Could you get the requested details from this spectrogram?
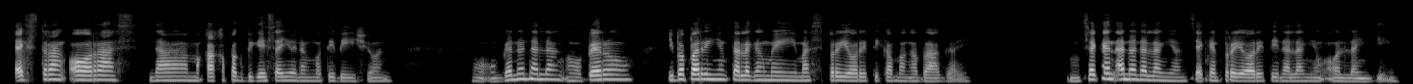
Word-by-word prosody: extrang 230 -1 +3
oras 210 0 +3
na 185 0 -1
makakapagbigay 175 0 -2
sa'yo 180 0 -1
ng 170 - -6
motivation. 155 - -9 0.8
Oo, 145 -2 -9
gano'n 220 +5 +1
na 245 -2 +3
lang. 230 -2 -2
Oo, 170 -1 -7
pero 225 +1 +3 0.3
iba 235 +3 +2
pa 235 - +9
rin 235 -1 +2
'yong 225 - -2
talagang 205 -1 +2
may 195 -1 -2
mas 185 +1 -5
priority 175 -2 -1
kang 170 0 -5
mga 155 -2 -7
bagay. 145 - -6 1.0
Hmm, 150 - -7
second 235 +1 +5
ano 235 0 +6
na 215 -2 +2
lang 195 -2 -1
'yon, 170 -1 -8
second 180 -1 -2
priority 170 -1 +1
na 160 -1 -5
lang 160 0 -5
'yong 155 -1 -8
online 145 -2 -5
game. 155 - -11
180 Hz, 155 wpm, -24 LUFS, 165-210 Hz, 1.0 s, pa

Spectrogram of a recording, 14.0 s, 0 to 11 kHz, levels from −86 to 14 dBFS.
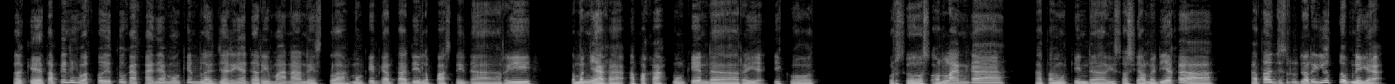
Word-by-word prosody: Oke. 150 -3 +3
Tapi 210 +8 0
nih 220 - +1
waktu 165 +1 0
itu 190 +3 -5
Kakaknya 165 +3 -1
mungkin 175 +1 -2
belajarnya 140 +9 +1
darimana 155 +4 -1
nih? 130 -2 -1
Setelah 120 -1 -2
mungkin 125 +4 -3
kan 145 0 -1
tadi 135 0 0
lepas 130 +1 -2
nih 120 -3 -3
dari 100 +5 0 0.5
temennya, 145 +4 +5
Kak. 105 -2 -1
Apakah 140 +2 0
mungkin 140 +2 0
dari 110 +2 +1
ikut 105 -2 -3 0.7
kursus 130 +4 +1
online 165 +7 +3
kah? 185 -1 +1 0.2
Atau 120 +1 -2
mungkin 130 +1 -1
dari 105 -2 0
sosial 120 0 -2
media 140 +9 +2
kah? 145 -6 +2 0.3
Atau 175 +8 +2
justru 185 +1 -6
dari 170 +3 +2
Youtube 195 - +1
nih, 125 -2 +5
Kak? - - -14
140 Hz, 165 wpm, -22 LUFS, 120-165 Hz, 0.7 s, temennya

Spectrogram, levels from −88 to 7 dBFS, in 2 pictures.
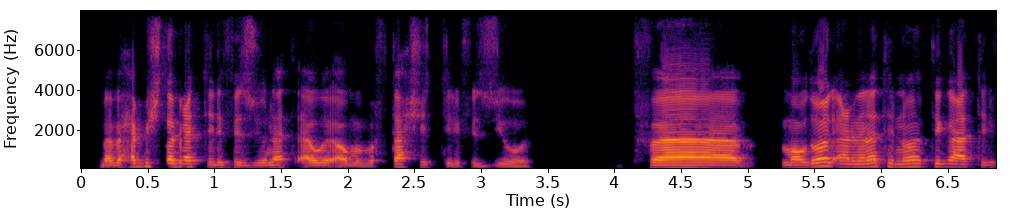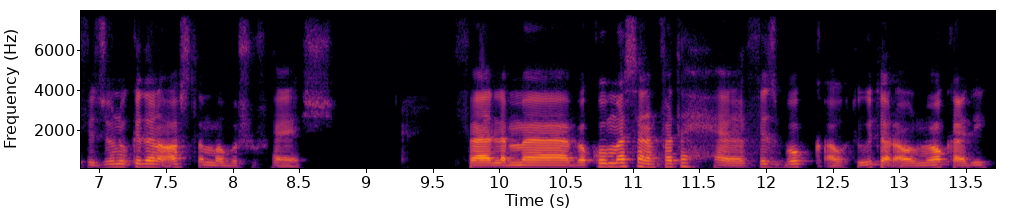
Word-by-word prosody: ما 115 - +1
باحبش 165 +6 -2
أتابع 165 -2 +3
التليفزيونات 130 -3 -6
أوي 120 +1 0
أو - - +2
ما 115 -1 -8
بافتحش 145 +6 -4
التليفزيون. 105 -4 -13 0.8
ف - - -15
آآ 125 -1 +7 0.2
موضوع 130 +9 +4
الإعلانات 160 0 0
إن 150 -2 -7
هو 165 +1 +1
بتيجي 160 -1 -4
على 140 - +4
التليفزيون 130 +1 -11
وكده 155 +1 -3
أنا 150 - +2
أصلًا 140 -2 -9
ما 115 -2 -6
باشوفهاش. 110 0 -14 0.9
فلمّا 120 +1 +2
باكون 120 +8 -4
مثلًا 175 -1 0
فاتح 160 -1 -7
آآ 110 -2 -3
Facebook 145 +5 -8
أو 105 - -5
Twitter 130 +3 -9
أو - - +1
المواقع 120 +4 -2
دي، 125 +4 -13
130 Hz, 150 wpm, -22 LUFS, 120-150 Hz, 0.9 s, آآ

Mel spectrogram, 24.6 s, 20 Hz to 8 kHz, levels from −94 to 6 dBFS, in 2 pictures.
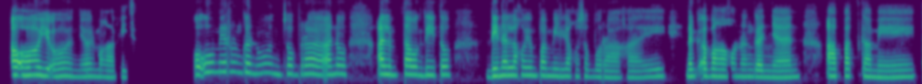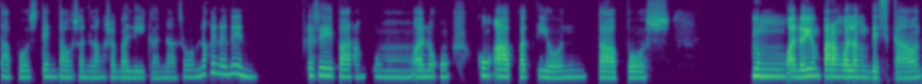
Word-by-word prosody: Oo, 250 0 +6
'yoon 220 -2 -3
yun 205 +1 -6
mga 200 -2 -7
Piso, 190 -1 -16 0.8
oo 325 +6 0
meron 340 -1 -5
gano'n 305 -2 -5
sobra, 275 -1 -1
ano 275 +1 -4 0.4
alam 265 -2 +5
tawag 260 -3 +2
dito, 250 +1 -2 0.4
dinala 230 +4 +3
ko 250 - -5
yung 235 -1 -7
pamilya 220 -2 -4
ko 210 - -14
sa 210 - -9
Boracay, 185 +2 -10 0.3
nag-abang 215 0 +1
ako 215 - -7
ng 205 0 -8
gan'yan, 190 -1 -1 0.4
4 215 0 +2
kami 195 0 -5
tapos 190 -1 -7
10,000 190 -2 -6
lang 180 0 -9
siya 190 - -4
balikan 175 -1 -8
na. 170 0 -11
So, 190 +1 -12
laki 260 +8 -3
na 265 -1 -2
din, 235 -9 -3 0.7
kasi 230 0 0
parang 200 -1 0
kung 190 -1 -10
ano 200 -1 +2
kung 200 -1 -5 0.4
kung 230 -1 +1
4 200 -1 +6
'yon 190 +2 -7
tapos 175 0 0 1.1
yung 215 -1 +1
ano, 195 -1 +10
yung 220 +2 +9
parang 205 -1 +8
walang 195 -1 +6
discount 180 0 -1
205 Hz, 125 wpm, -24 LUFS, 190-235 Hz, 1.1 s, ano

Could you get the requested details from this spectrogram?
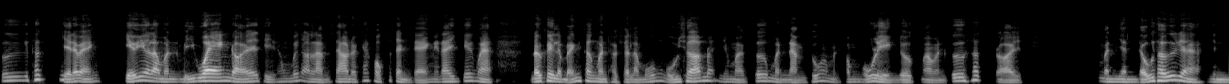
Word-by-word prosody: cứ 180 +3 -5
thức 220 +4 -1
vậy 215 - +1
đó 145 - +6
bạn. 140 -1 +2 0.2
Kiểu 140 +1 +5
như 180 0 +3
là 145 -3 +5
mình 125 -2 -3
bị 125 +2 -1
quen 165 +2 +8
rồi 120 -5 +4
á 140 - +1
thì 120 -4 -8
không 130 +3 -12
biết 165 - -7
là 135 - -4
làm 110 -3 -2
sao 125 +3 +1
để 115 - -4
khắc 175 +7 -11
phục 145 - -4
cái - - -15
tình 105 -2 -7
trạng 100 +2 -1
này 120 - -8
đây? 130 0 0
Chứ 165 0 -4
mà 125 -7 +2 0.4
đôi 135 +2 +6
khi 160 +1 +4
là 130 - +1
bản 120 +9 0
thân 155 -3 0
mình 125 -3 +1
thực 110 -3 -9
sự 105 - -2
là 105 - -3
muốn 135 +9 -6
ngủ 115 -4 -3
sớm 140 +5 +4
đó 170 - -4
nhưng 125 -3 -11
mà 105 -1 -4
cứ 155 +1 -3
mình 115 -8 -6
nằm 100 0 -1
xuống 135 +3 -5
là 160 - -8
mình 120 -6 -12
không 115 0 -10
ngủ 125 +6 -3
liền 105 -7 +1
được 105 -1 -3
mà 105 - -3
mình 100 -1 -8
cứ 160 +8 -2
hức 205 0 -2
rồi 100 -1 -2 0.8
mình 130 -3 -4
nhìn 115 -2 -3
đủ 115 +6 +3
thứ 175 +1 +6
vậy - - +4
à, 110 -4 -1
nhìn 110 -2 -3
125 Hz, 320 wpm, -25 LUFS, 110-155 Hz, 0.8 s, quen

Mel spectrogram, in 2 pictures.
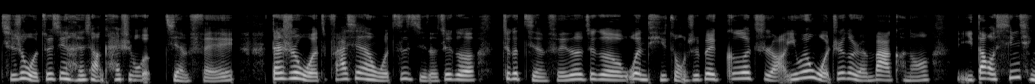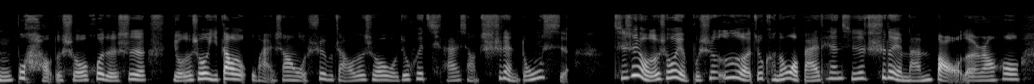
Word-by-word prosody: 其 225 - -2
实 280 - +3
我 215 -9 +5
最 250 +8 +1
近 255 0 +3
很 210 0 +1
想 225 0 0
开 230 - -2
始 230 -2 -4
哦， 195 - -3
减 165 -6 -2
肥， 165 +4 -4 0.4
但 265 0 +6
是 280 +1 +4
我 190 -9 +5
发 235 +2 0
现 250 -4 +3
我 170 - +1
自 260 +9 -4
己 235 -8 -5
的 170 0 -5
这 235 - +1
个 215 -3 +4 0.2
这 265 - -3
个 260 - +5
减 190 -8 -4
肥 185 +3 -5
的 235 +2 +4
这 245 +2 -2
个 215 -4 +3
问 235 +3 +3
题 215 0 -5
总 210 -1 -4
是 215 - -2
被 245 +3 +4
搁 265 +5 +1
置 230 -4 -4
啊。 175 - -1
因 235 +4 0
为 305 - +4
我 315 -8 +3
这 270 +1 -2
个 260 -3 +1
人 180 -3 -3
吧， 205 0 +5
可 195 - -12
能 185 +4 -6 0.3
一 210 - -5
到 260 +2 +6
心 310 +7 -2
情 215 - -2
不 290 - -1
好 290 - -3
的 - - -8
时 200 - -6
候， 190 +2 +1
或 255 +5 +1
者 185 -6 -1
是 215 +2 0 0.2
有 175 -2 -2
的 190 - -2
时 210 - -3
候 260 - +8
一 225 -4 0
到 245 -2 +6
晚 190 -3 -10
上 200 +1 -4
我 - - -8
睡 255 - -5
不 215 - -7
着 170 -4 -9
的 210 - -4
时 220 0 -8
候， 205 0 0
我 185 -2 -6
就 215 +4 -3
会 260 +4 -4
起 255 - -12
来 180 +1 -8
想 215 - -12
吃 - - -8
点 290 - -2
东 235 +10 -3
西。 330 - -9 0.4
其 295 - -5
实 425 - +3
有 395 - +5
的 - - +4
时 255 - -5
候 315 - +5
也 265 - +4
不 195 - -9
是 210 +10 -6
饿， 290 -9 0
就 270 - -4
可 215 -5 -6
能 230 +5 +1
我 275 - +6
白 175 -2 -2
天 275 +7 -5
其 285 -3 -7
实 280 - -2
吃 300 - -4
得 300 - +4
也 215 - +2
蛮 175 +3 -4
饱 - - +3
的。 - - -3
然 185 +2 -2
后， 235 +3 0
220 Hz, 320 characters per minute, -26 LUFS, 195-260 Hz, 0.4 s, 候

